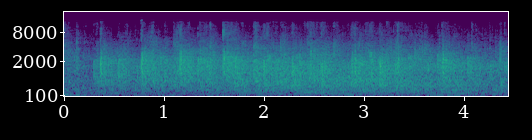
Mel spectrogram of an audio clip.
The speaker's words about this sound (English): Hey, don't clap for me because it doesn't take courage to say this in this setting.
